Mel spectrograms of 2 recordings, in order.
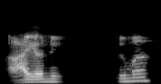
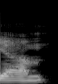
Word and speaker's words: Aonuma: It seems like sometimes they say, like, Ionuma? Pete-numa? – It would be, Aonuma. – Aonuma? – A standalone is A, and O is O.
